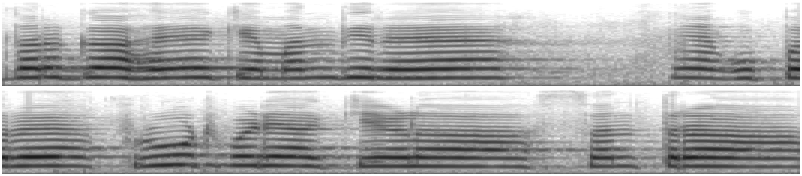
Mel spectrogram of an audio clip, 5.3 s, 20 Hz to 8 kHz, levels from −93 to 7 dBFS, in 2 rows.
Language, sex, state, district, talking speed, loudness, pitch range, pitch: Rajasthani, female, Rajasthan, Churu, 125 wpm, -14 LUFS, 305-325 Hz, 315 Hz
